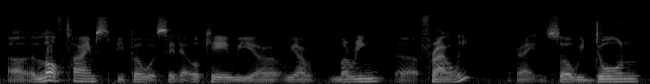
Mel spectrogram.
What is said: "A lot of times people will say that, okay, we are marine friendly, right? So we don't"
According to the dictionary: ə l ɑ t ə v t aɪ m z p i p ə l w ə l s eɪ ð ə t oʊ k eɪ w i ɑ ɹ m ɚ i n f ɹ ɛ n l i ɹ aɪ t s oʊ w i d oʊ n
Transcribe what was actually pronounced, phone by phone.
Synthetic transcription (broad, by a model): ə l ɑ t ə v t aɪ m s p i p ə l w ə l s eɪ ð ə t oʊ k eɪ w i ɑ w m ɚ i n f ɹ ɛ n l i ɹ aɪ t s oʊ w i d oʊ n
